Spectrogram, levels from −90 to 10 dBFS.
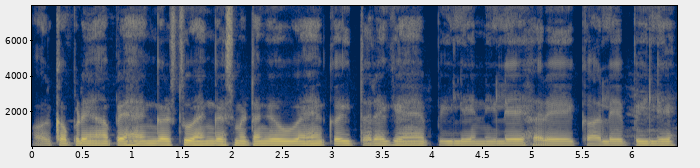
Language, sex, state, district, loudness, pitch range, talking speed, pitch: Hindi, male, Haryana, Jhajjar, -16 LUFS, 110-115 Hz, 185 wpm, 115 Hz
